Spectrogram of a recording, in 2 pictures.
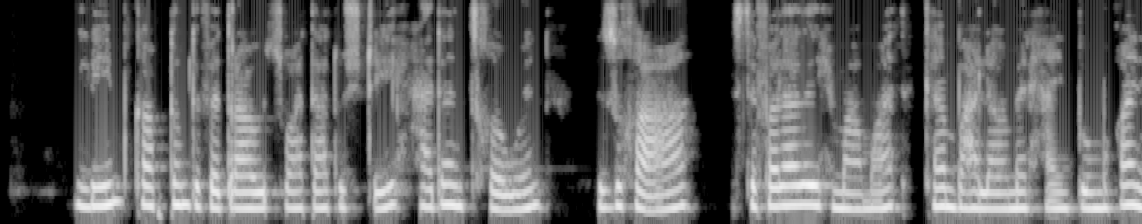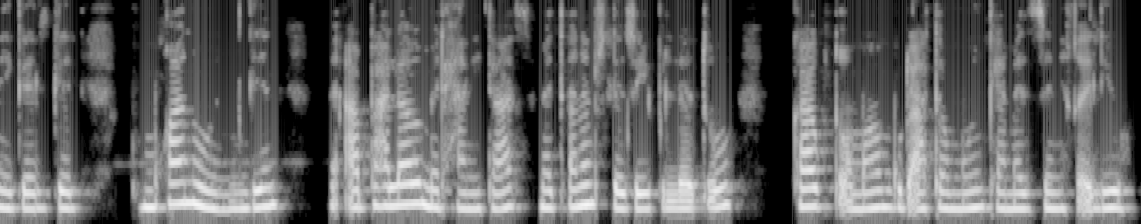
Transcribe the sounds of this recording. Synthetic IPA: limkʰaβt̪ʰo̞mt̪ʰɐfɐt̪ʼɾawit͡sʼɨwat̪ʰat̪wʊʃt̪ʼiħad̪ɐɨnt̪ʰɨ̥xɐwːʊn | ʔɨzuxɐʔa | zɨt̪ʰɐfɐlalɐjuħɨmamat̪kʰɐmbahlawimɐd̪ħanit̪̚bɨmuxʷanjɪɡɐlɡɨl | b̥ɨmuxʷanuwnɡɨn | ʔa̰βbahlawimɐd̪ħanit̪ʰat̪mɐt̪ʼɐno̞msɨlɐzɐjːɪfɨlːɐt̪ʼu | kʰaβt̪ʼɨ̰mo̞mɡud̪ʔa̰t̪ʰo̞mwʊnkʰɐmɐzɨnjɪxʔɨ̰liju

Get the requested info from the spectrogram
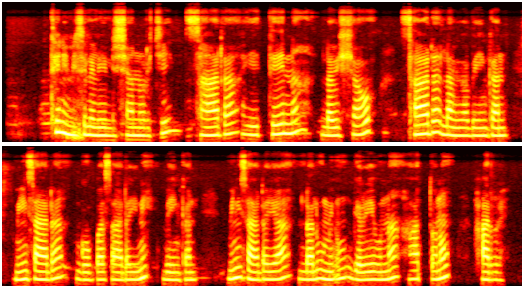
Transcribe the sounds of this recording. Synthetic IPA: t̪ʰɪnɪmɪsɪlɛleːlːɪʃːanːɔɾɪt͡ʃːɪsaːd̪ɐheːt̪ːeːnːɐlɐwɪʃːɐhɔ | saːd̪ɐlɐmɪwɐbeːŋkɐn | mɪnɪsaːd̪ɐɡɔbːasaːd̪ɐjɪnɛ | beːŋkɐn | mɪnɪsaːd̪ɐjaːlɐlʊmɛʔʊɡɛɾeːwʊnːɐhaːt̪ːɔnɐw | hɐrːɛ

